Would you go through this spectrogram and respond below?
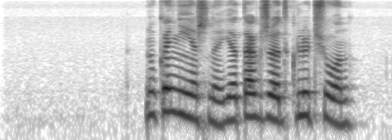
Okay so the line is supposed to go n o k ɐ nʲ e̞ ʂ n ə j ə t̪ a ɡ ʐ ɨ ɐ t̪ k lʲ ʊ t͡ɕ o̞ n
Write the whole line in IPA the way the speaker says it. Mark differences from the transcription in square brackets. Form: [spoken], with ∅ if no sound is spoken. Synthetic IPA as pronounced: n [u] k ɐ nʲ e̞ ʂ n ə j [a] t̪ a ɡ ʐ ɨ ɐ t̪ k lʲ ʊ t͡ɕ o̞ n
